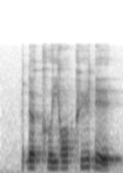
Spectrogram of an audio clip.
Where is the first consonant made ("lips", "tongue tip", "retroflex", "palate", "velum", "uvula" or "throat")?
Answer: tongue tip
